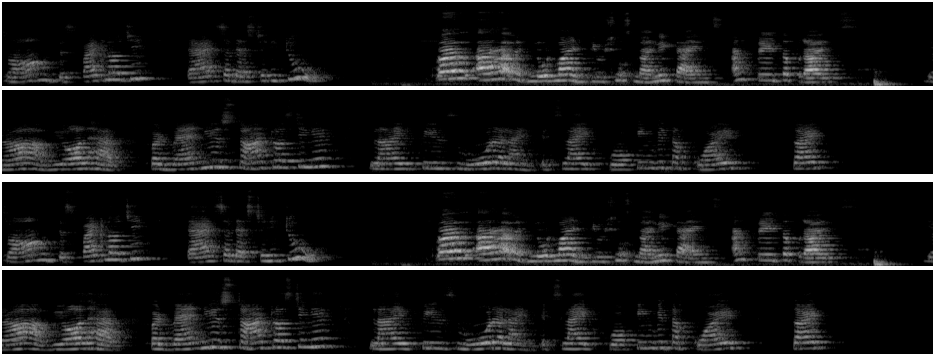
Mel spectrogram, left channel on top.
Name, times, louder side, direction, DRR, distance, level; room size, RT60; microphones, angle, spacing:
voice 1, 0.0-1.5 1.8-3.2 9.2-12.7 13.0-16.7 17.2-17.5, right 2 dB, 25° right, 3.1 m, -38 dB
voice 2, 4.3-8.4 8.7-8.8, left 1 dB, 15° left, 1.4 m, -29 dB
7.8 x 7.3 x 3.2 m
head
